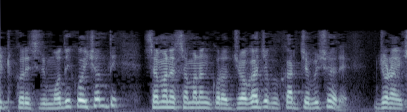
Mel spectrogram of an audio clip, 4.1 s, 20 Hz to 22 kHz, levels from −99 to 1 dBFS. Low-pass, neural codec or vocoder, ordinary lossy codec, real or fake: 7.2 kHz; none; none; real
